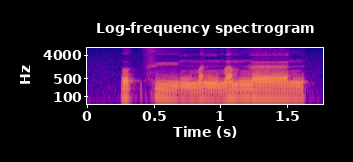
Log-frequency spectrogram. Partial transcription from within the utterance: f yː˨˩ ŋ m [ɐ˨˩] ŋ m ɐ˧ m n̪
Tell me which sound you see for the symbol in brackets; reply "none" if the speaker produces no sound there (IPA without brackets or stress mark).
ɐ˨˩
